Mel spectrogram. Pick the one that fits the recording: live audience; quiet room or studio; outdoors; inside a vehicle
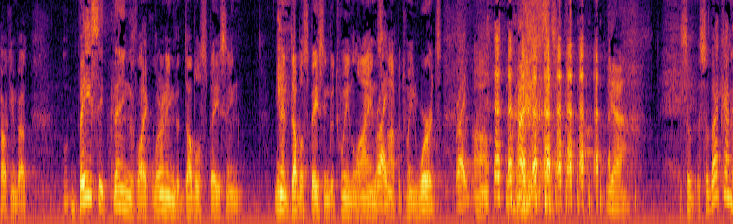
live audience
